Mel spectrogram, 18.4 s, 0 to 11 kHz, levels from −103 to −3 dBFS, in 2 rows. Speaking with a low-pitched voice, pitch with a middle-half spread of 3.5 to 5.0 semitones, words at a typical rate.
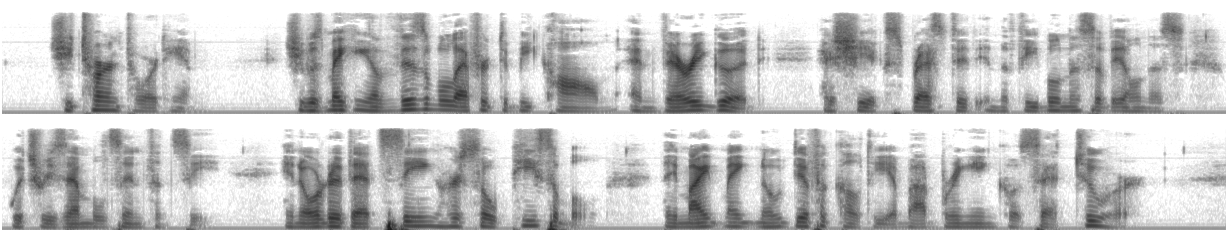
No: low, 110 Hz; average, 3.1 semitones; average, 145 wpm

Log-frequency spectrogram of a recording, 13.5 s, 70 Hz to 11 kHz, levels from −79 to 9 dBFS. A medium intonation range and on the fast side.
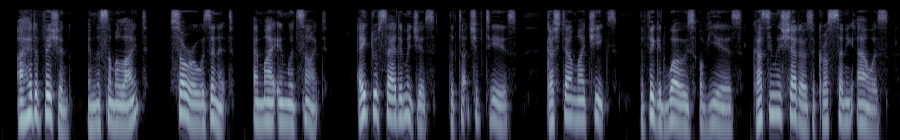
No: average, 4.2 semitones; average, 175 wpm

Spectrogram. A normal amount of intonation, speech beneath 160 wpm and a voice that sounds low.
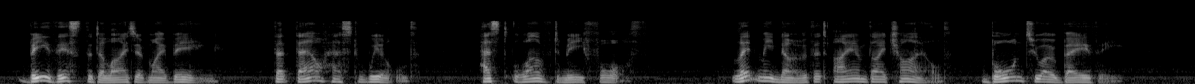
Yes: average, 4.9 semitones; slow, 135 wpm; low, 120 Hz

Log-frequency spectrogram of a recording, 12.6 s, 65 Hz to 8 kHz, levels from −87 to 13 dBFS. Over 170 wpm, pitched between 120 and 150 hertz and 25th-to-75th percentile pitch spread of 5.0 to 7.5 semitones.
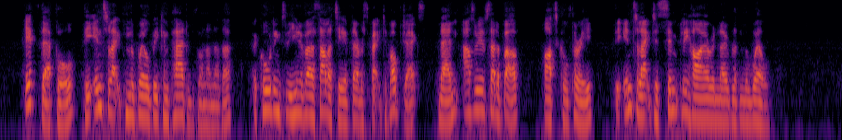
No: average, 180 wpm; medium, 140 Hz; average, 4.3 semitones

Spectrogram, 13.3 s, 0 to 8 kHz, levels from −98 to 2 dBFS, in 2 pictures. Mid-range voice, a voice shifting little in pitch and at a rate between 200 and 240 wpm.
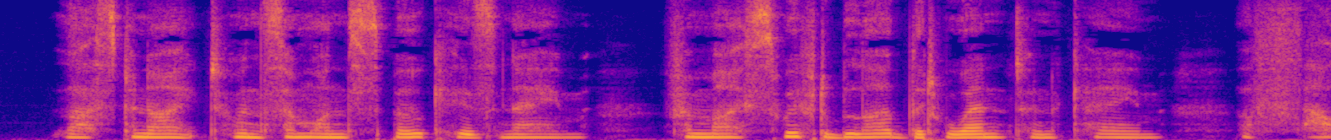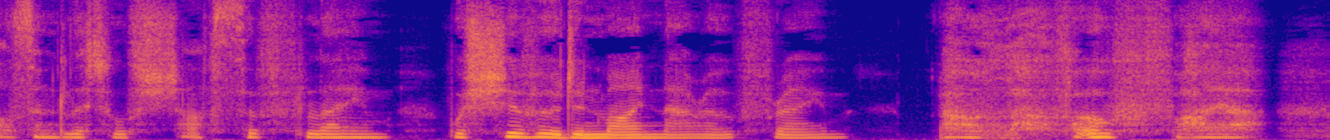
No: medium, 180 Hz; narrow, 1.7 semitones; average, 145 wpm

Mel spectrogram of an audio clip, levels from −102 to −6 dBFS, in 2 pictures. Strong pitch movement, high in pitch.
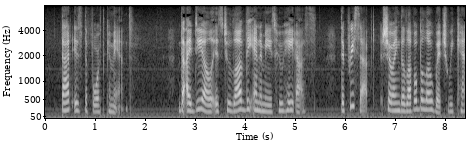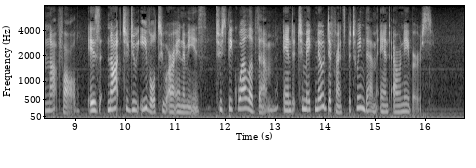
No: average, 4.2 semitones; high, 210 Hz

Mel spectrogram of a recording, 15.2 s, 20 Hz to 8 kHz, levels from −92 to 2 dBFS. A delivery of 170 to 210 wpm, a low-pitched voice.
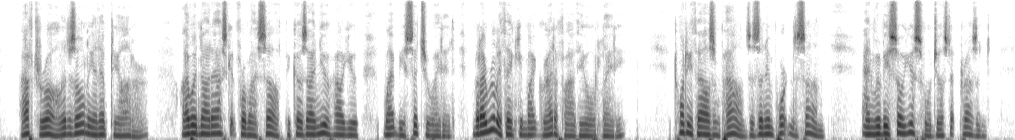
No: average, 190 wpm; medium, 145 Hz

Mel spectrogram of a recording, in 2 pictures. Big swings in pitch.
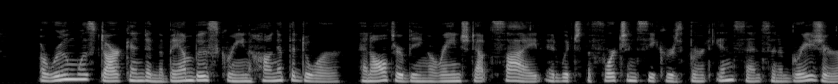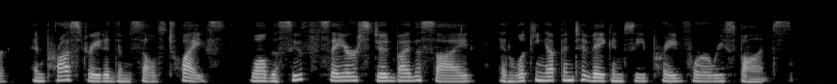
No: average, 3.5 semitones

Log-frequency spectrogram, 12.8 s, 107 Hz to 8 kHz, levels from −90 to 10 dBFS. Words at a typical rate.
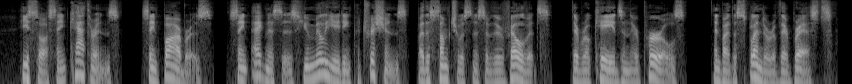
No: slow, 130 wpm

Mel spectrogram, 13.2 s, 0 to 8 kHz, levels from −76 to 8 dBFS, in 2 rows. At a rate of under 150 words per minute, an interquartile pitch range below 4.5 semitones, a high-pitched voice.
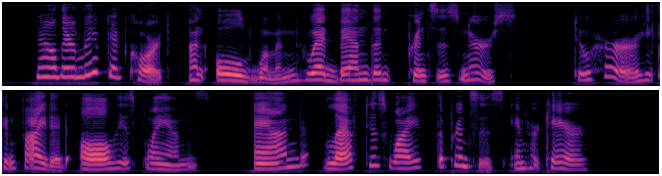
No: slow, 135 wpm; average, 5.0 semitones; high, 215 Hz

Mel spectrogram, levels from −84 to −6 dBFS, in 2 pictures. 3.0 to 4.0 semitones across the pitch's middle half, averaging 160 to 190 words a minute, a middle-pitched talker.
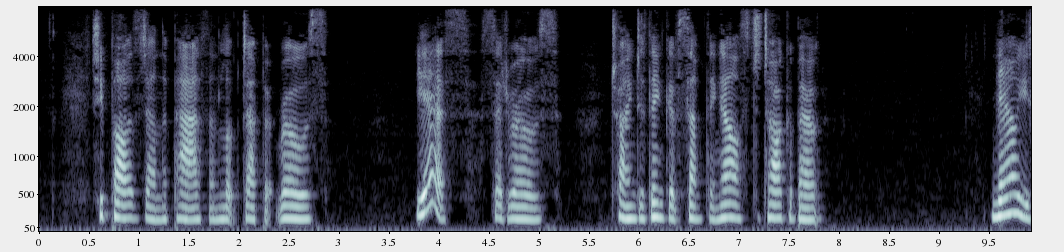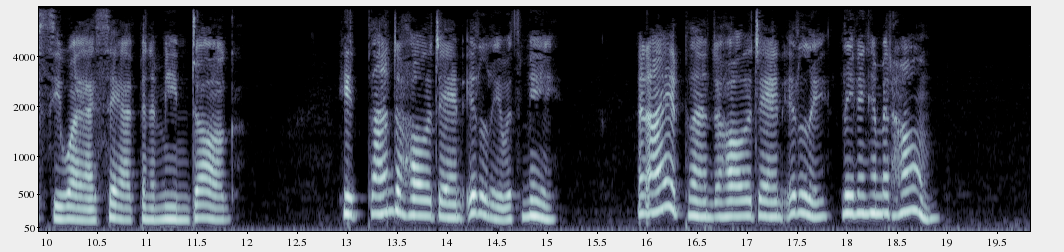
No: average, 4.5 semitones; average, 165 wpm; medium, 180 Hz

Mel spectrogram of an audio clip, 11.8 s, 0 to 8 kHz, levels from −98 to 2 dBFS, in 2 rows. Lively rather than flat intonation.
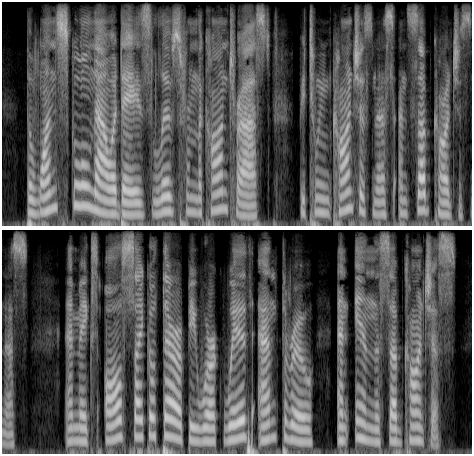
No: average, 4.2 semitones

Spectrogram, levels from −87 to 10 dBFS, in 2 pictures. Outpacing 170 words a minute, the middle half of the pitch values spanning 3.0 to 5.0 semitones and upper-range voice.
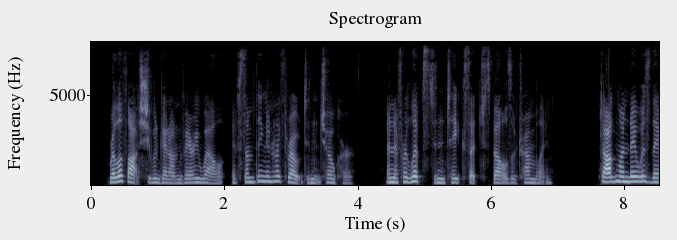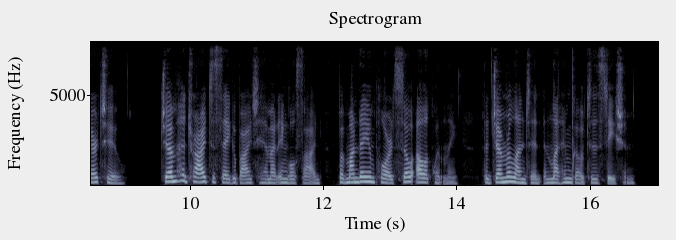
Yes: average, 200 wpm; average, 3.9 semitones; high, 220 Hz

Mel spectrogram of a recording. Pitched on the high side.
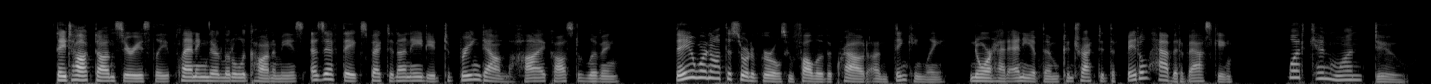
No: medium, 155 Hz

